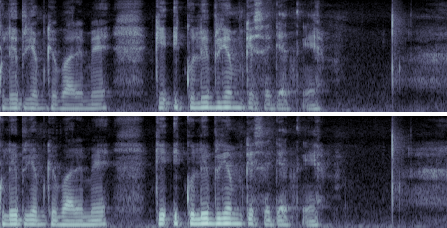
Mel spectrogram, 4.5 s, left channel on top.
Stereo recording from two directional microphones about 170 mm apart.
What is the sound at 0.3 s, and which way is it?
Speech, 35° right (ahead or behind).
